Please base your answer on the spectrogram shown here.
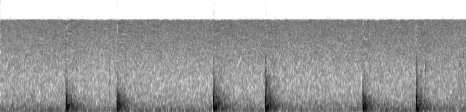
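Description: Six short, hollow, low-pitched taps in a quiet room, each with a brief ringing decay: normal lung resonance on chest percussion.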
